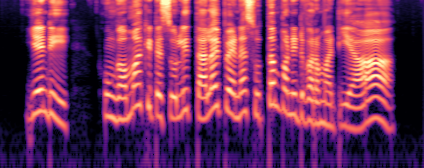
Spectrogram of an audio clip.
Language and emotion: Tamil, disgusted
